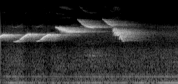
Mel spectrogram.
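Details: Caged double-collared seedeater, a newly acquired bird, singing the FBI song style: a quick series of clear, high whistled notes, each sliding upward, ending in a sharper, louder rising note, indoors with faint background hum.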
